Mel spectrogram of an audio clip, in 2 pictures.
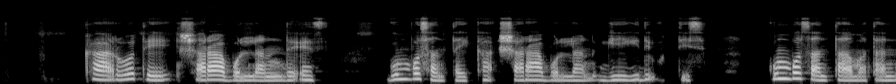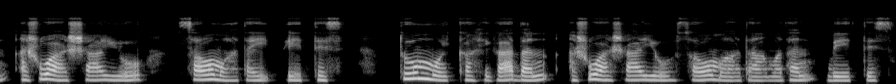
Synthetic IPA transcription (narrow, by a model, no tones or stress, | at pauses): kʰaːɾoːt̪eːʃɐɾaːbɔlːɐnd̪ɛʔeːs | ɡʊmbɔsɐnt̪ːɐjkːɐʃɐɾaːbɔlːɐnɡiːɡɪd̪ɪʊt̪ːɪs | ɡ̥ʊmbɔsɐnt̪ːaːmɐt̪ɐnɐʃʊwaːʃaːjoː | sɐwɔmaːt̪ɐjb̥e̞ːt̪ːeːs | t̪uːmːɔjkːɐhɛɡaːd̪ɐnɐʃʊwaːʃaːjoːsɐwɔmaːt̪aːmɐt̪ɐnbe̞ːt̪ːeːs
